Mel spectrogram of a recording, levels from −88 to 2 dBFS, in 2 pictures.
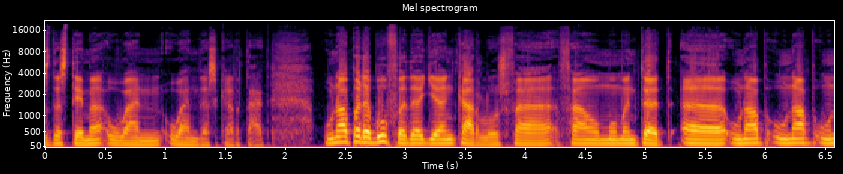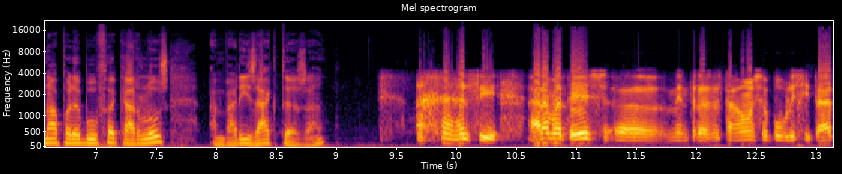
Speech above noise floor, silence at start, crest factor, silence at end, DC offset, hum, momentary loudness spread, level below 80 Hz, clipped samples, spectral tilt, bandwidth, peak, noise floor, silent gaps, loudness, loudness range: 25 dB; 0 s; 12 dB; 0 s; 0.5%; none; 13 LU; -44 dBFS; under 0.1%; -6 dB/octave; 18.5 kHz; 0 dBFS; -37 dBFS; none; -12 LUFS; 4 LU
